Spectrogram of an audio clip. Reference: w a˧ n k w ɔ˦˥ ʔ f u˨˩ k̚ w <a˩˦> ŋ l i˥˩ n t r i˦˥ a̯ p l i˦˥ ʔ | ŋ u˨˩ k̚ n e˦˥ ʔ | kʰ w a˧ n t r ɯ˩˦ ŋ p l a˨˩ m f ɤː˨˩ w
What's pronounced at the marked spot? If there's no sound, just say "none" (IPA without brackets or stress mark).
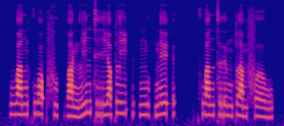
a˨˩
